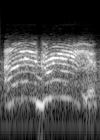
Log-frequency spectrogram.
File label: voice message yes, english; War Thunder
